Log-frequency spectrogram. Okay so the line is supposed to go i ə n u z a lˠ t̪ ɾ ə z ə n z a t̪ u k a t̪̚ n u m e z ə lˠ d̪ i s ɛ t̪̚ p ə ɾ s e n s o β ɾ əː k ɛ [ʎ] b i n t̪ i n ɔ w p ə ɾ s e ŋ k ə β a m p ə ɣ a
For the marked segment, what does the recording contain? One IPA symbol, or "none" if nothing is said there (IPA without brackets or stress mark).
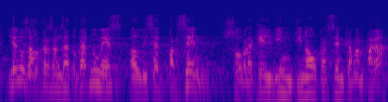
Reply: ʎ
